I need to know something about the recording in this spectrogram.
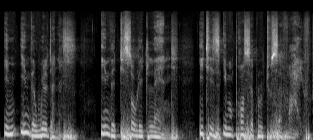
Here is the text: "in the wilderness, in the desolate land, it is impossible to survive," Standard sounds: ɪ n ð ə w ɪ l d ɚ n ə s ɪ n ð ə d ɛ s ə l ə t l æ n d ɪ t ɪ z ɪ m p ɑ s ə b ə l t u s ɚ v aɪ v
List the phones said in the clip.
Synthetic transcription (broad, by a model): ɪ n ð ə w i l d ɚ n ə s ɪ n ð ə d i s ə l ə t l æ n d ɪ t ɪ z ɪ m p ɑ s ə b ə l t u s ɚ v aɪ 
